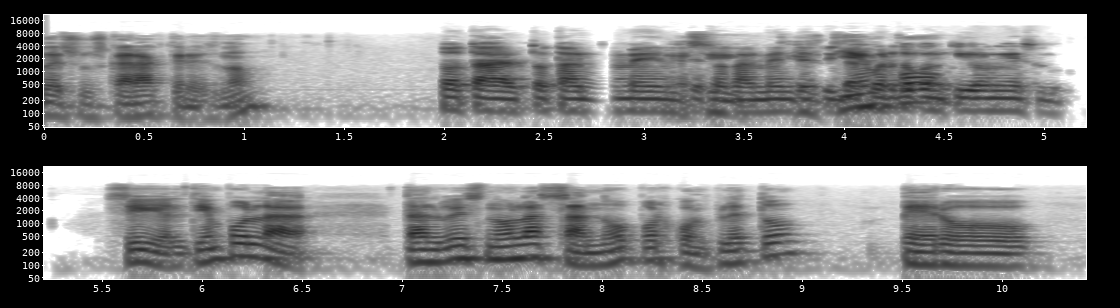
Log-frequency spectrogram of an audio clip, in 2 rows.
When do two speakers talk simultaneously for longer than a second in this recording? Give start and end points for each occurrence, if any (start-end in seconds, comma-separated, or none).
3.1-4.5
